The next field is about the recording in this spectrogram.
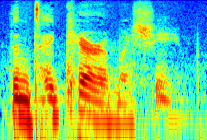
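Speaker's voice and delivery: very soft, low and steady; quiet calm charge. Acted. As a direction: answer the outburst almost under your voice. Acted Jesus's quiet answer to outburst.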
